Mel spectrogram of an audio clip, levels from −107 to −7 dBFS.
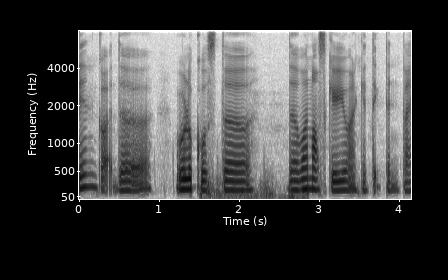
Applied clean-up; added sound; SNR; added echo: none; Wind; 14 dB; none.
